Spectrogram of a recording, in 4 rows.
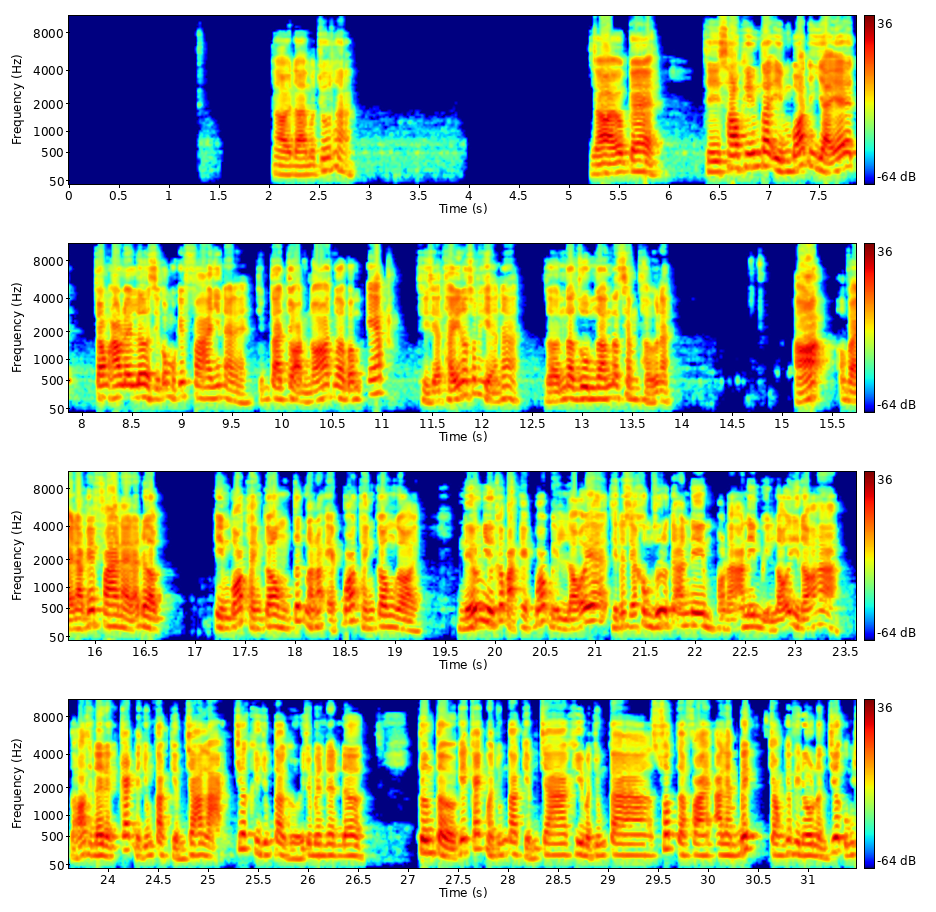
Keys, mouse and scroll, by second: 5.7 click, 7.1 click, 9.2 click, 10.2 click, 11.0 f, 11.7-12.7 scroll down 5, 12.7 scroll up 1, 12.9 scroll down 2, 13.4 alt+click, 13.8 alt+c, 14.7 click, 18.8-21.0 scroll up 3, 30.5 click.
